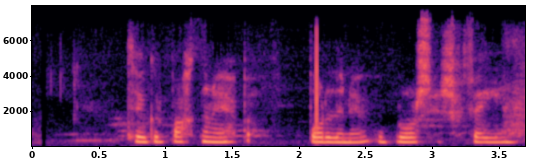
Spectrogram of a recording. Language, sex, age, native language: Icelandic, female, 15, Icelandic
